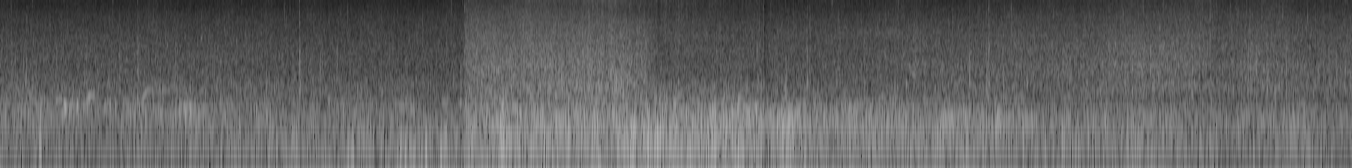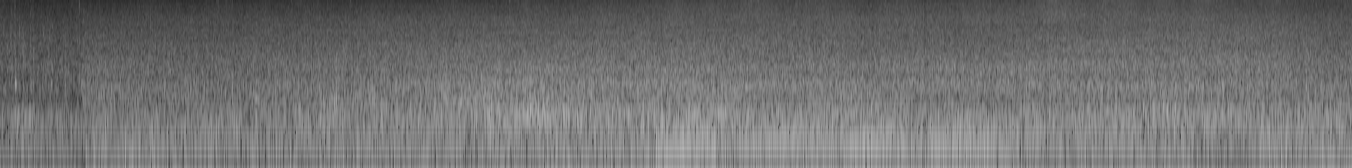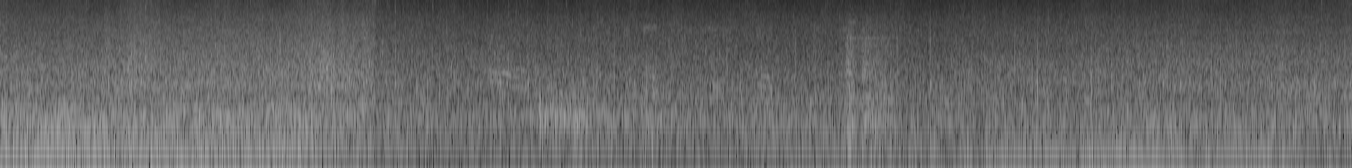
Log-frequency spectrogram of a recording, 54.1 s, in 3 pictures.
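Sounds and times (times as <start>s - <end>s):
heavy rain: 0.0s - 54.0s
rushing floodwater: 0.0s - 54.0s.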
